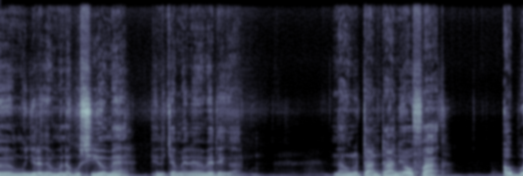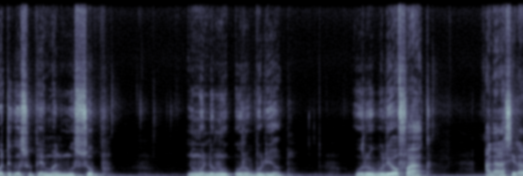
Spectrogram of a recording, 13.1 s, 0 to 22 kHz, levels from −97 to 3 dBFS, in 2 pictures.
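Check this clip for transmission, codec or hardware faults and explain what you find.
No faults of any kind can be heard anywhere in this speech recording. Nothing in it calls for a technical explanation.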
